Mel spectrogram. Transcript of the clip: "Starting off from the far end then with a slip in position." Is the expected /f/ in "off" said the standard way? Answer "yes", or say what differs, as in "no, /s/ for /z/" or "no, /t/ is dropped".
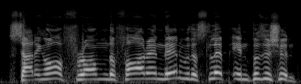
yes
